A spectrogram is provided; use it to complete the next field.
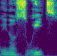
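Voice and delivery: normal talking voice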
